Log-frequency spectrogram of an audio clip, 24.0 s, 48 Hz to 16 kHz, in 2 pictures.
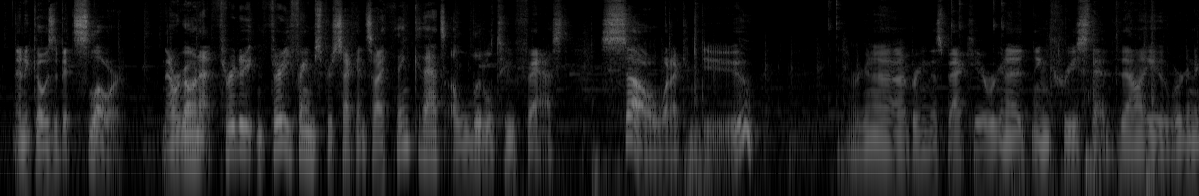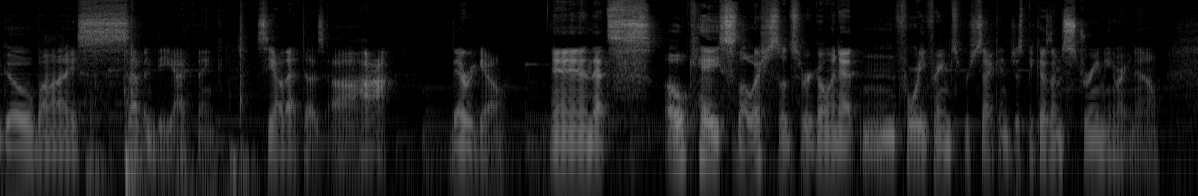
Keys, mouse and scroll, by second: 8.2 space, 14.4 space.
